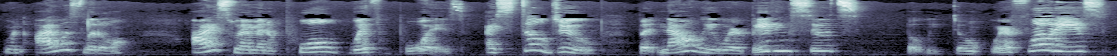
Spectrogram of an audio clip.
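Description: A high-pitched, slightly bright voice with vocal fry belongs to a preschool teacher in her twenties, reading aloud to young children in a small indoor bedroom. Very animated yet a little slow, she speaks to them directly throughout.

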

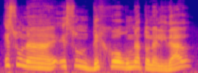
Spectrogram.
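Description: A man's voice: sits high, sing-song, a little slow. A man with an Argentine Spanish accent hosting a casual news commentary show, opinionated and profane. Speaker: show host.

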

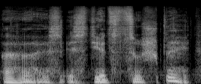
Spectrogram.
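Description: A man's voice: lowish voice, expressive, a little slow, gravelly, a bit bright, slight background noise, heavily acted. A man voicing a frightened, remorseful old miser who talks in hesitant, stumbling pleas. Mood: regretful.

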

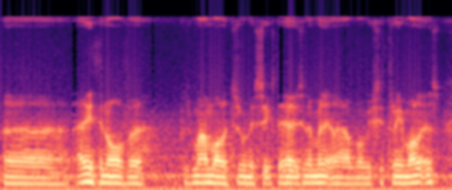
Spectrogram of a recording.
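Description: This young adult man's voice is on the low side and a little mellow, with a level tone and a racing pace. Chatting casually to viewers as a hardware reviewer, he records on a gaming headset boom microphone indoors in a small home room, picking up a little hiss or hum.

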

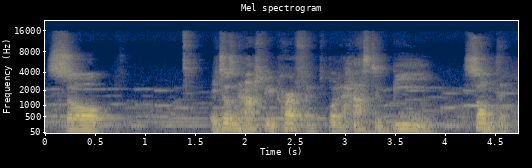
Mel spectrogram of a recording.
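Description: This middle-aged Irish instrument maker delivers a rambling, casual motivational talk to camera about lessons learnt, often repeating phrases for emphasis. His voice is mid-range and his pace normal. The camera sits a few metres away in a hard-surfaced indoor workshop, leaving the sound very echoey, and music is audible.

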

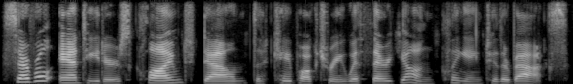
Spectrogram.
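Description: A woman teacher reading a picture book aloud for her class, expressive and measured. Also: mid-range voice, no echo. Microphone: close home recording.

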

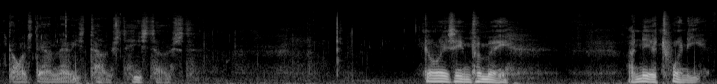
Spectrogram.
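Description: A man's voice: lowish voice, vocal fry, a little mellow, slight background noise. A man vlogging outdoors by a lake, chatting straight to his viewers as he fishes. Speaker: fishing vlogger. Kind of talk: casual outdoor commentary.

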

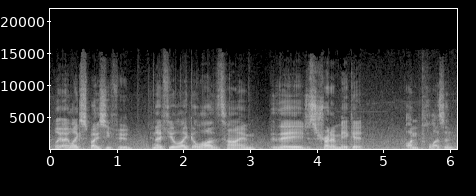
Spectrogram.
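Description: A man's voice: on the low side, fairly even intonation, normal speed, fairly bright tone, a little hiss or hum. A young man giving casual, dry and wry commentary over his own gameplay, laughing now and then. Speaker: gaming YouTuber.

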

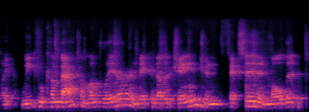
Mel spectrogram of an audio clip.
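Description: A man, a council member, speaking in a relaxed, joking way during a meeting discussion. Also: medium pitch, normal speed, muffled recording, a little hiss or hum. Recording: echoey room, distant mic.

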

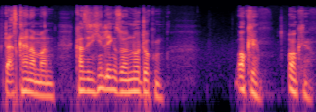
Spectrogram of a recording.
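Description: A man streaming a game live, chatting to viewers and breaking into excited shouts, dropping to a hushed mutter when he sneaks. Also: mid-range voice, fast talker, no room sound. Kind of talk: live gameplay commentary. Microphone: desk microphone.

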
